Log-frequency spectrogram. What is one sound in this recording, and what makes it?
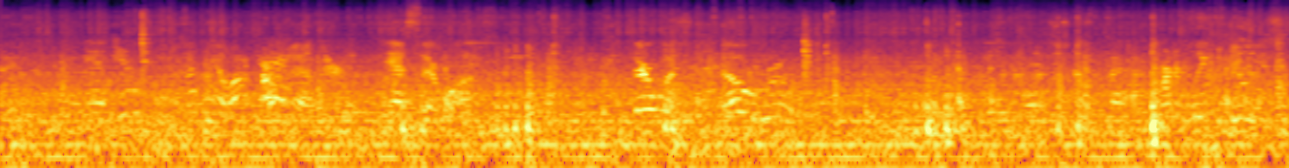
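A diesel railcar rumbles along the track, heard from inside.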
